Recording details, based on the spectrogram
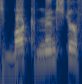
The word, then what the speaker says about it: Buckminster: Why did you put so much attention on this Buckmeister. I don't know if I'm saying that right, but the carbon 60 molecule. Let's dive into to what brought you here. – Yeah, so it's Buckminster Fuller, and there's a whole gamut of molecules called fullerenes, and they're named after Bucky Fuller.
